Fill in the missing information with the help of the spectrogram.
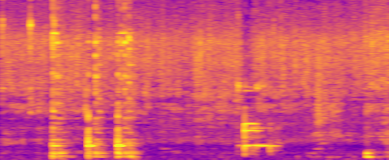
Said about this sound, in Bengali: আমি একটু পাঁচ মিনিট জন্য নাড়াচাড়া করব যত সময় টমেটা গলে না যায়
